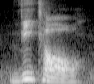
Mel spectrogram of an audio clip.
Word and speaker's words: Vital: It's time for another Vital Lacerda game.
